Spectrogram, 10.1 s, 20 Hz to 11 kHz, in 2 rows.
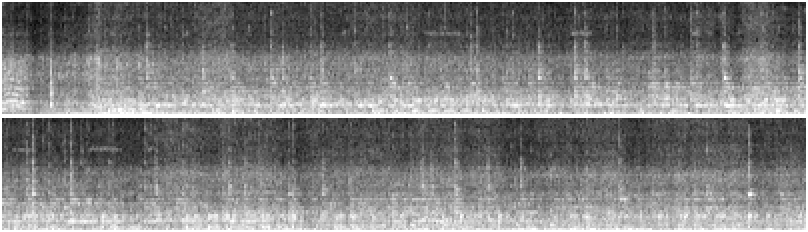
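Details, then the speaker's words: Dodge Aspen, 90,000 miles on odometer, first run after 17 years abandoned: steady running engine at idle with a dry, uneven rattle from the cooling fan rubbing against a fuel line. "just in case you were wondering what that rattling sound was that was actually the fan rubbing against some fuel line right there"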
